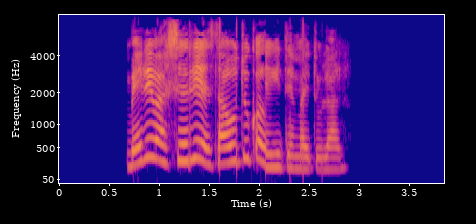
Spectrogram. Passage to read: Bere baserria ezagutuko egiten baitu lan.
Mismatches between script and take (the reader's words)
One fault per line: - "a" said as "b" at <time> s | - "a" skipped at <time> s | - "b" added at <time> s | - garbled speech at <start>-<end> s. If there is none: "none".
none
